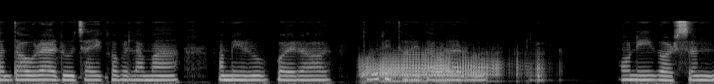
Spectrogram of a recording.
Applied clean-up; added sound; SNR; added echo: neural mask model RNNoise.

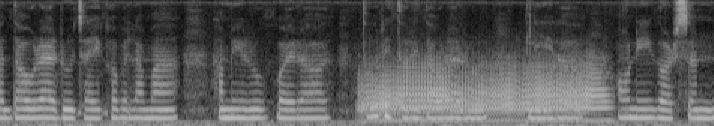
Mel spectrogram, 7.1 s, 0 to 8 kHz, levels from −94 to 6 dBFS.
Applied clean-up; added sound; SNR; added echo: none; Brass instrument; -1 dB; none.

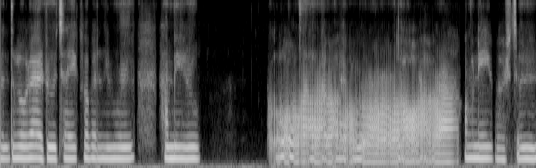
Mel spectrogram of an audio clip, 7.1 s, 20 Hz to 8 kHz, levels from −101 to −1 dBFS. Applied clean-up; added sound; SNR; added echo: neural diffusion model UNIVERSE++.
